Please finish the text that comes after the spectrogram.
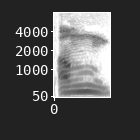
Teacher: अनुस्वार का उच्चारण भी नाक से होता है अनुस्वार यानी कि जैसे अंग बोल रहे हैं हम है ना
